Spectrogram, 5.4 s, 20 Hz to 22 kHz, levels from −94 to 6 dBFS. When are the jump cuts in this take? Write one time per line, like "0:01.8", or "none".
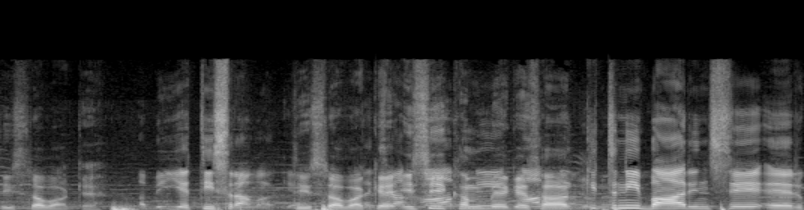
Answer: none

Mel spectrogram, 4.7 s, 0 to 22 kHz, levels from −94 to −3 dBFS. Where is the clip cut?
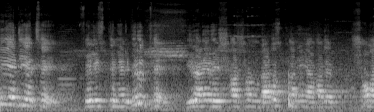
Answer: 0:02.2

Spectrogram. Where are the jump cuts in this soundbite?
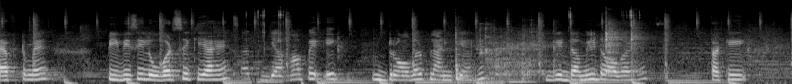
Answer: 0:02.5

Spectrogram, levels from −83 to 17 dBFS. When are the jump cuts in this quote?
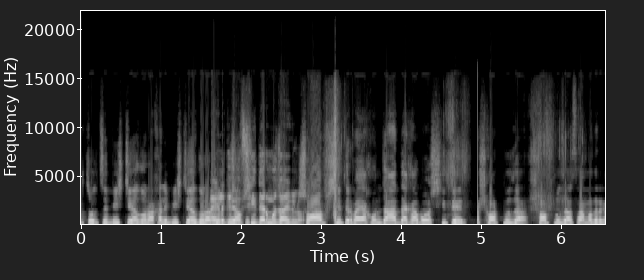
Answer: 0:04.9

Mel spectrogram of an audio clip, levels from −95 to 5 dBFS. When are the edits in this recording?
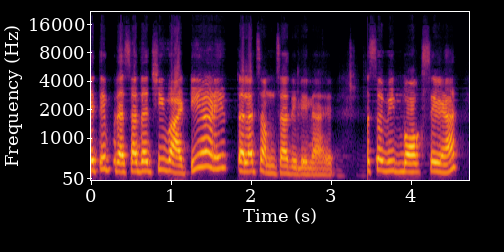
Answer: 0:03.5

